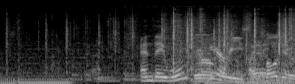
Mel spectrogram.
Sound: money snapping taut

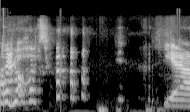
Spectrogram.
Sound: laughs

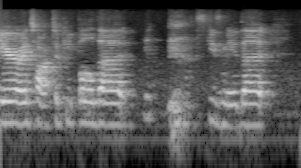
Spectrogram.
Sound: cleared throat

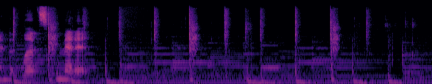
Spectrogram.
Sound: typing sounds

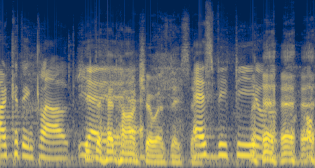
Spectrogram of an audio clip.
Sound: laughs

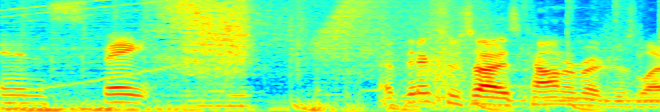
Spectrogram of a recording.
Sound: sound Effects

